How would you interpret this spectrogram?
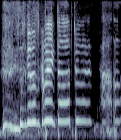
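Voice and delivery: very high, thin squeak of a voice; squeaky high voice. Shown as a demonstration. Host squeaking high to make the device squeak again. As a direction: pitch way up to coax the squeak. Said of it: "If I keep talking like this".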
